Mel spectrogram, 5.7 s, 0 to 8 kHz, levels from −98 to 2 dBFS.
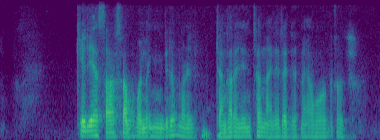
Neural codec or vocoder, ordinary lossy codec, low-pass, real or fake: codec, 16 kHz, 1.1 kbps, Voila-Tokenizer; Opus, 24 kbps; 7.2 kHz; fake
